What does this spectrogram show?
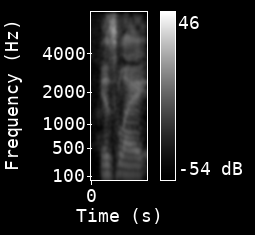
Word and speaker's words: Isla: Well, she's Isla. Isla. But it is the silent S sound, like island.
